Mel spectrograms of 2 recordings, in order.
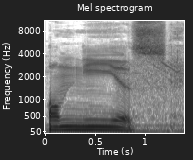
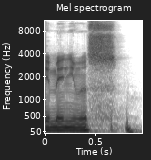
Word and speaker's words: ominous: Omnious. Yeah, there's no K in there, Fizzy. So it's definitely ominous.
